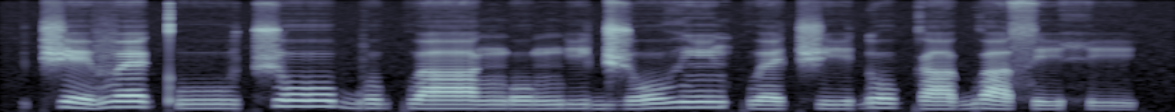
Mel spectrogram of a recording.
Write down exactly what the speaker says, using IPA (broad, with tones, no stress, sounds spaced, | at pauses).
t͡ʃ e˦˨ v ɛ˦ kʼ uː˨ t͡ʃ oː˦ b ʊ˨ kʷ aː˨ ŋ o˨ ŋ i˨ d͡ʒ o˨˦ ɣ ĩ˦ kʷ ɛ˨ t͡ʃ i˨ ɗ o˦ k a˨ ɡʷ a˦˨ s i˨ h i˨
